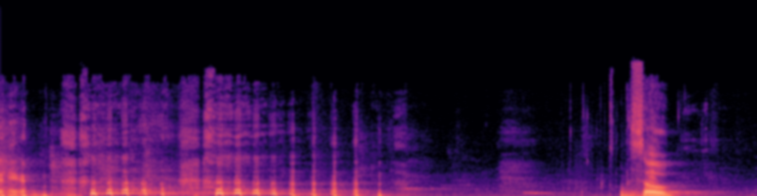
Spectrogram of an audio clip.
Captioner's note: laughs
